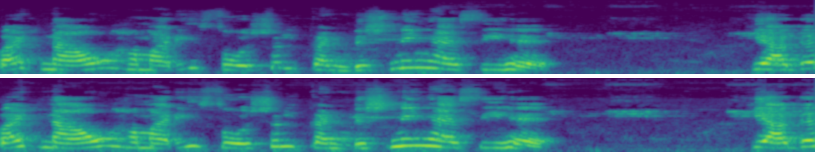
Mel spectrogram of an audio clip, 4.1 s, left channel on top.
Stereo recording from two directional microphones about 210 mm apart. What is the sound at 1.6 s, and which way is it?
Speech, 45° left (ahead or behind).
